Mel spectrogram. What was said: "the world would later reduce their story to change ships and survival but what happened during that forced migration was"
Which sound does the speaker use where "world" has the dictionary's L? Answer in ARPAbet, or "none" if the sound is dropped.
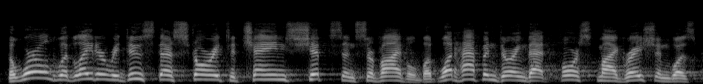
L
